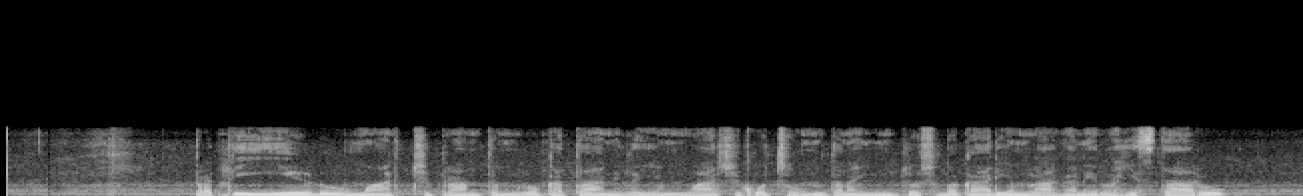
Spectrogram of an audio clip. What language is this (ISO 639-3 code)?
tel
